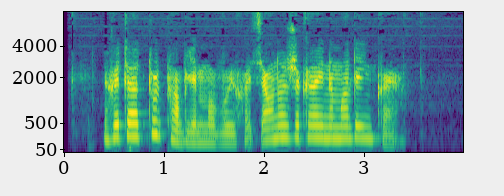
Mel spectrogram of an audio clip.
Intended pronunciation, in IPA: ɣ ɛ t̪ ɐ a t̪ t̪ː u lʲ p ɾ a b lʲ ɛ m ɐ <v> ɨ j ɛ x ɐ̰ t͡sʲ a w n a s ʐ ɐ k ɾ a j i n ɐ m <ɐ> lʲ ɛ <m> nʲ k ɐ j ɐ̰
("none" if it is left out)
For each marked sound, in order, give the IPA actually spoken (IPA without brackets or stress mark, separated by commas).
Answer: v, a, none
